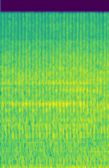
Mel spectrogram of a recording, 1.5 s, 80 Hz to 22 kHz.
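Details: 2008 Isuzu Panther LS Turbo diesel: quick even clatter at steady idle with faint whistle, no stumble, no smoke, no oil seepage; normal healthy diesel idle.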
